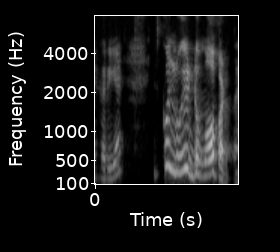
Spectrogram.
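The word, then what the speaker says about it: Louis Dumont: सीओ टी लुई इसको लुईस डुमो मतलब pronunciation में आ रही है। आपको जैसे प्रोनाउंस करना है करिए। इसको लुई डुमो पढ़ते हैं।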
